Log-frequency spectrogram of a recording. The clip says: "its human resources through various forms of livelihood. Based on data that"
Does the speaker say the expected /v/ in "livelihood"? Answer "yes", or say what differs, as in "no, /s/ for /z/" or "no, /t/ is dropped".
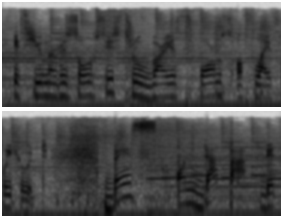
no, /f/ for /v/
